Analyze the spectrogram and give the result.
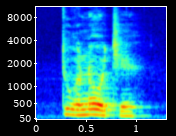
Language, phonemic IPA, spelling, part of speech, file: Dutch, /turˈnojcə/, toernooitje, noun, Nl-toernooitje.ogg
- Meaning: diminutive of toernooi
